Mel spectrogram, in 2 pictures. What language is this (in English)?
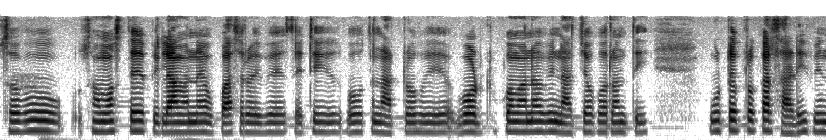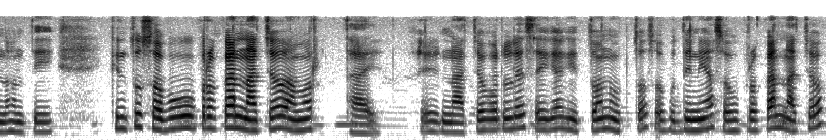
Odia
